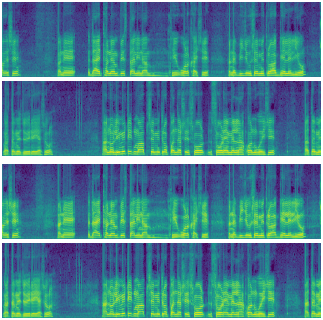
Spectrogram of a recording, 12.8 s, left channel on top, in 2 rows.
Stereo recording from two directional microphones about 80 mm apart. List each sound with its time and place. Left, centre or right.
0.0 s speech: centre
0.9 s a sound: centre
1.3 s speech: left
4.7 s speech: left
8.4 s speech: centre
